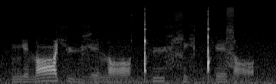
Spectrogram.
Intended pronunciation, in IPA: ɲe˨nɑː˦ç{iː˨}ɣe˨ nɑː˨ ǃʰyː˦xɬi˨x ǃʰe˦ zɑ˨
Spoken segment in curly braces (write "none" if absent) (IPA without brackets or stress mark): yː˨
